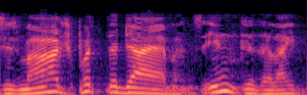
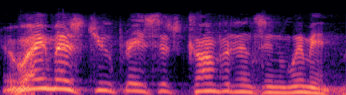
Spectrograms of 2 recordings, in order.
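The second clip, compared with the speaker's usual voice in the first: ordinary talk, nothing marked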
